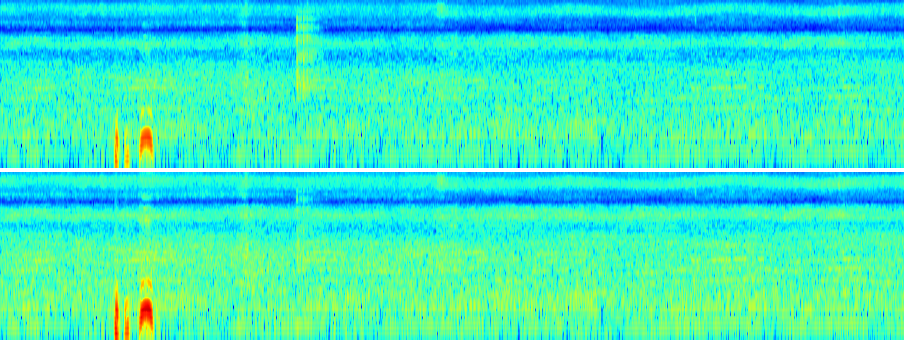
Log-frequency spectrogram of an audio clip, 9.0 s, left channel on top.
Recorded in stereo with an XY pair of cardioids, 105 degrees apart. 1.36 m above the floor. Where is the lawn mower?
20° right.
